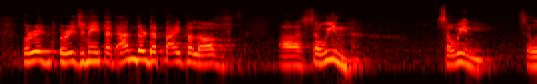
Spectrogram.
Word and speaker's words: Samhain: Ang history sa Halloween originated under the title of Samhain. So the word Samhain pronounced as Samhain.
